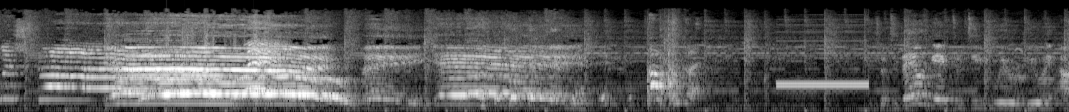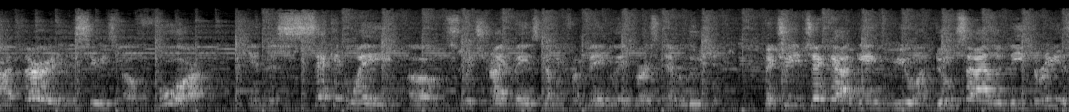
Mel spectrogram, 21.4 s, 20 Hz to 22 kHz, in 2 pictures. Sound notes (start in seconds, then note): 0.7 cheering; 7.7 beep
